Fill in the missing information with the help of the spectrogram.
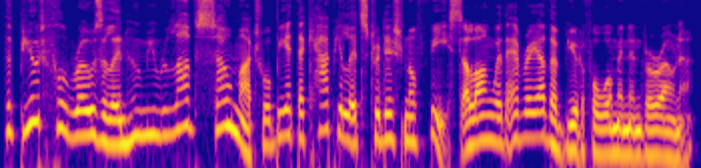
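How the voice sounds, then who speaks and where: A man playing a teasing, persuasive young friend with an animated manner in an audio drama. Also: a little high, quick pace, dry recording, studio quality, close to an everyday voice. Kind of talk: audio drama acting of modernized Shakespeare.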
